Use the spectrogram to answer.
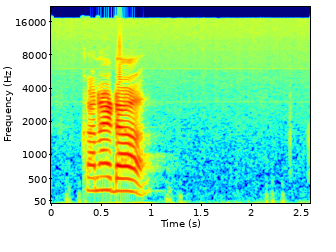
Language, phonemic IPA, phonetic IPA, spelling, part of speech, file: Tamil, /kɐnɐɖɑː/, [kɐnɐɖäː], கனடா, proper noun, Ta-கனடா.ogg
- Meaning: Canada (a country in North America)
